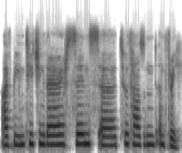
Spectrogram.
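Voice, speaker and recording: A woman's voice: on the high side, little pitch movement, slow, mellow, dull audio. A woman from Turkey, a design lecturer, introducing herself briefly and a little hesitantly on a video call.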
